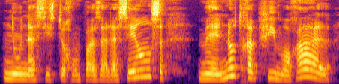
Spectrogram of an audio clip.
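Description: A woman's voice: mid-range voice, slow pace, gravelly, darkish tone. A woman voicing a tall bearded young man student who teases his friends. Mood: teasing.

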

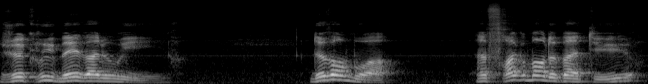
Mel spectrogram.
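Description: A man narrating a story aloud in a slow, measured, storytelling manner. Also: a little high, sing-song, a bit bright. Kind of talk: audiobook narration.

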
